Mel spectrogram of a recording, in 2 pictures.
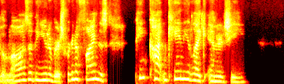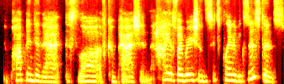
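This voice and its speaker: With lively intonation and a somewhat breathy voice, a woman talks fairly quickly at a fairly high pitch. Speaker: podcast host. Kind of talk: guided meditation. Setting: video call. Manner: fast; animated.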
